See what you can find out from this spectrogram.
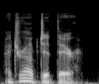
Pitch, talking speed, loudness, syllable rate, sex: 95 Hz, 240 wpm, -15 LUFS, 7.7 syllables/s, male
